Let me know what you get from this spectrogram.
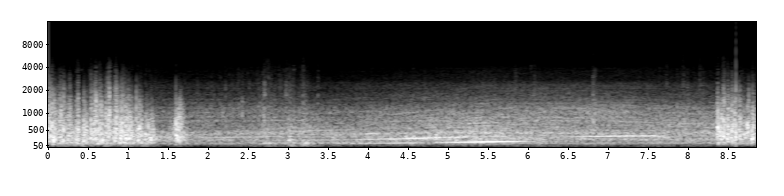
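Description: Porsche Cayman S's 3.4-litre flat-six driven hard on track. It is loud at first and drops off about a second in. A quieter engine note then climbs slowly in pitch, and the loud engine comes back suddenly near the end.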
